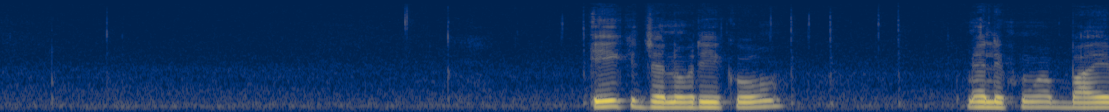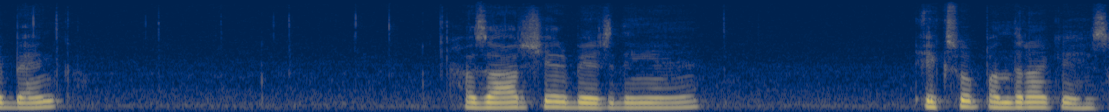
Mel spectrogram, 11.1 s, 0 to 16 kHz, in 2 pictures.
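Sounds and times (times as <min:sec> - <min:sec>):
man speaking: 0:02.9 - 0:04.0, 0:04.8 - 0:06.0, 0:07.8 - 0:09.2, 0:10.1 - 0:11.0
stylus tapping on pen tablet: 0:03.8 - 0:04.6.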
